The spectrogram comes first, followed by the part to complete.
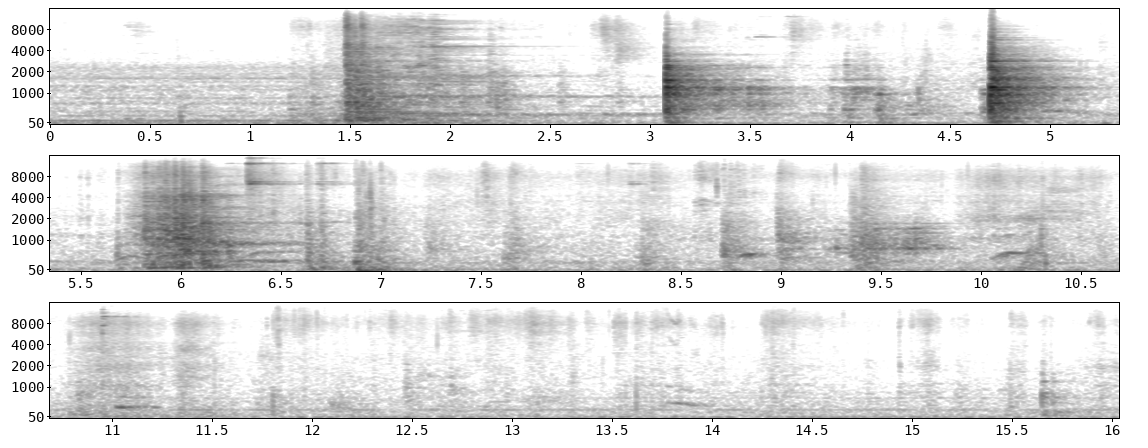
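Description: Kitchen utensils and cookware knocking while cooking: three sharp knocks in the first five seconds, a longer clatter about six seconds in, then lighter clinks and handling sounds.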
